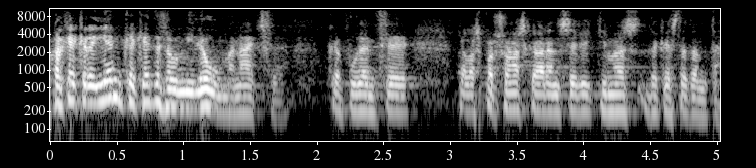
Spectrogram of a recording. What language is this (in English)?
Catalan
